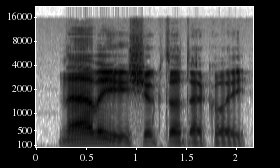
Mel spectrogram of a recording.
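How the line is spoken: Lazy question. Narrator (Russian): лениво поинтересовался Ромуал

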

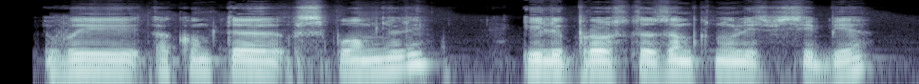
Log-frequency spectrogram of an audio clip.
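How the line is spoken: Asked softly. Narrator (Russian): мягко спросила Даша

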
